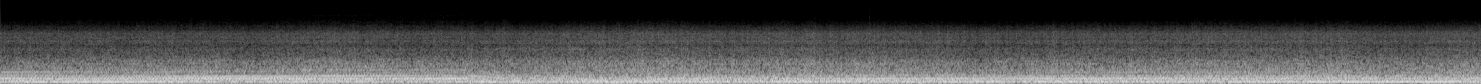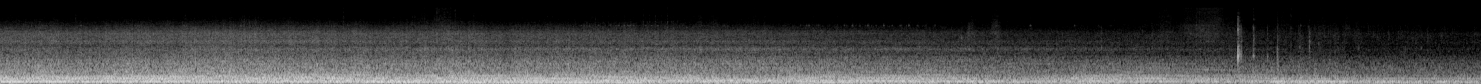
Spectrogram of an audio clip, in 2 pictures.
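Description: Audi A3 1.9 TDI four-cylinder turbodiesel heard from inside the cabin, pulling hard under acceleration, with a break in the engine note about four to five seconds in, as at a gear change. From about two-thirds of the way through, the engine note drops and grows quieter as the car eases off.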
